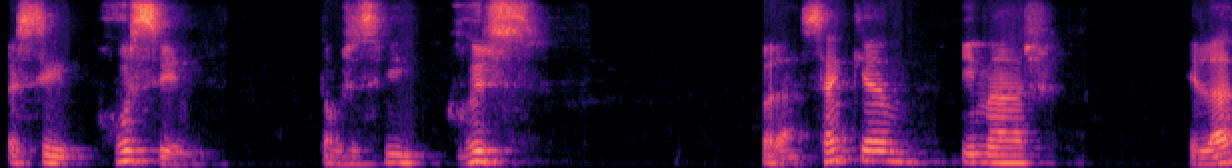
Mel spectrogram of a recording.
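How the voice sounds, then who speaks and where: A man teaching a language lesson, explaining slowly with many hesitations and repeating example phrases. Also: mid-range voice, darkish tone. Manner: slow, hesitant, many fillers. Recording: dull lo-fi recording.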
